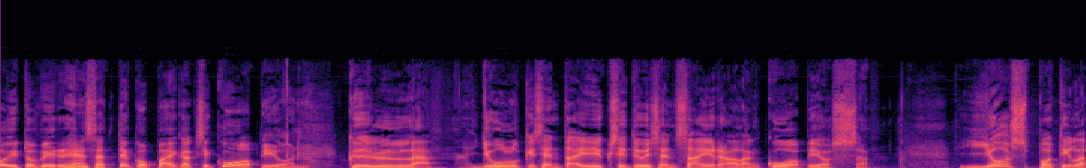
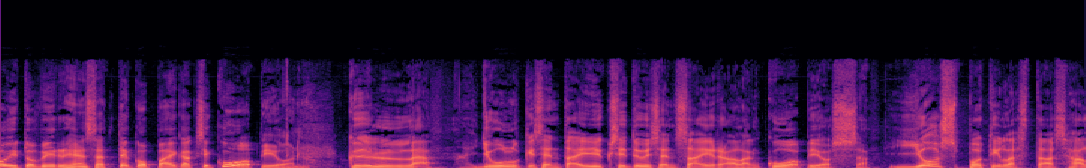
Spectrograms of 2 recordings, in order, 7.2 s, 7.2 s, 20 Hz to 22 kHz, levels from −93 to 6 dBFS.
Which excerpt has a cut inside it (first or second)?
second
